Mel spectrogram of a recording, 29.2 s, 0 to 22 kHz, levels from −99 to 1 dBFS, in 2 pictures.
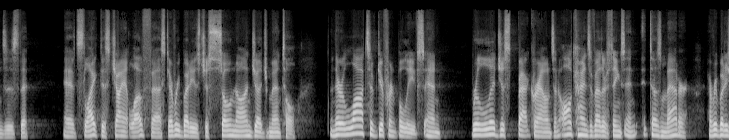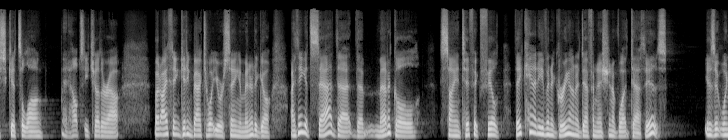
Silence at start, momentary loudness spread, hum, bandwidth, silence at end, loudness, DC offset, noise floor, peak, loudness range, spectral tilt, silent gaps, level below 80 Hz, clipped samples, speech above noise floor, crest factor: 0 s; 8 LU; none; 17 kHz; 0 s; -21 LUFS; under 0.1%; -78 dBFS; -4 dBFS; 2 LU; -5 dB/octave; none; -68 dBFS; under 0.1%; 58 dB; 16 dB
